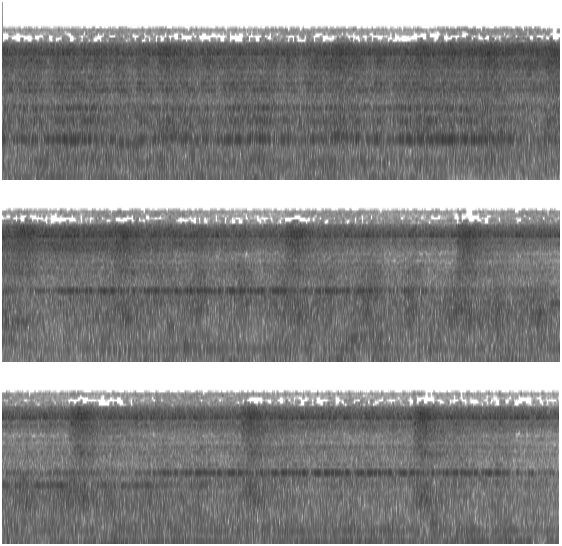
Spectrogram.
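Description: Background music and a steady drone fill a gym, with scattered thuds of running footsteps on the floor every second or so during shuttle runs.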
